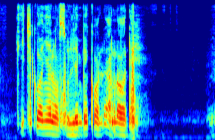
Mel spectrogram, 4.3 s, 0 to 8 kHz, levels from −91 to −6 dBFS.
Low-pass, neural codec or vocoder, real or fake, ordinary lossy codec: 7.2 kHz; codec, 16 kHz, 16 kbps, FreqCodec, larger model; fake; none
